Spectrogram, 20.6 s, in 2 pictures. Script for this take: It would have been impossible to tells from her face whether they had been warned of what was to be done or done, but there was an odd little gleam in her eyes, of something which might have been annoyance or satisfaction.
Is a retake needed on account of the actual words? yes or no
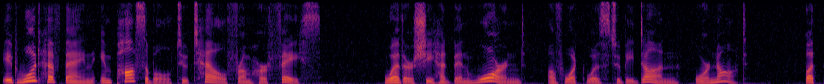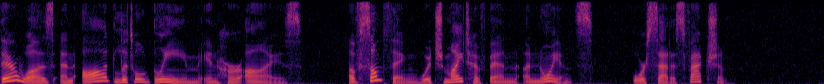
yes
